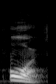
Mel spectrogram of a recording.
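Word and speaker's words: pour (πῦρ): And, and, and actually, fire actually in Greek is the word pour, P U R, it's pronounced pour.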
